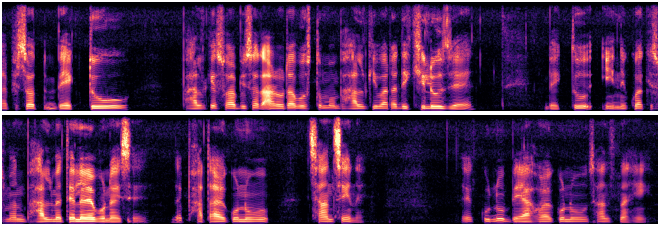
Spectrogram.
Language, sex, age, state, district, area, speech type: Assamese, male, 18-30, Assam, Nagaon, rural, spontaneous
